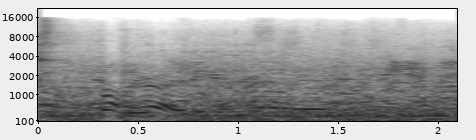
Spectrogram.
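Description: Indistinct talking among nearby spectators over a steady low rumble of race-car engines.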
